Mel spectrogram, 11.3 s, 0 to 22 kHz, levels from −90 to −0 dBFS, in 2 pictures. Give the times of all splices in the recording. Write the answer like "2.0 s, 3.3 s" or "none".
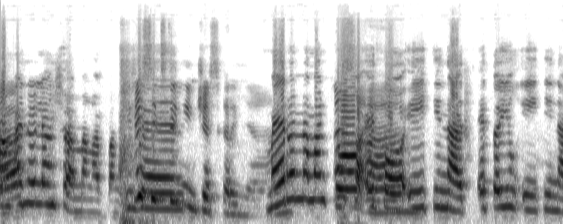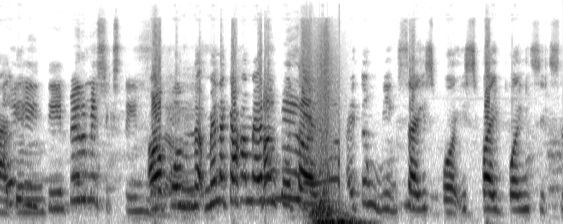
8.8 s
